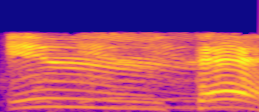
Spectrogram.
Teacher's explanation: وإذا الكواكب انتثرت، الراء مفخمة مما يجعل البعض يقول انتثر، يعني يعطي شيئا من التفخيم للتاء التي قبل الراء المفخم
